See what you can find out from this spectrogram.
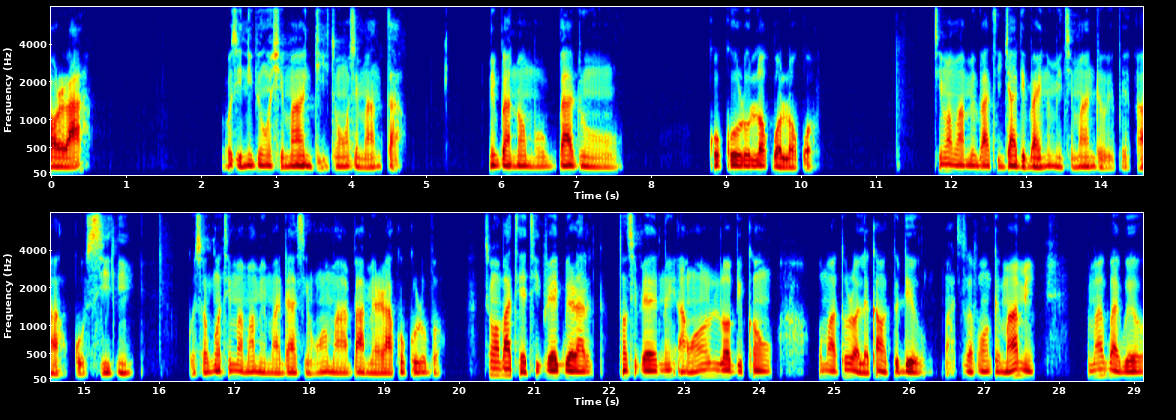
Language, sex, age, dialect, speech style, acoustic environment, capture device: Yoruba, male, 35-44, Nigeria - Lagos Yoruba, relaxed; focused, silence, desktop / Windows / Chrome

